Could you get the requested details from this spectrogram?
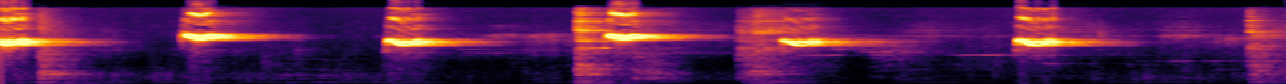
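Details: Chinese hwamei delivering a run of about seven loud, rich whistles spaced under a second apart, some phrases slurred downward and others rising with a quick upward twist.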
